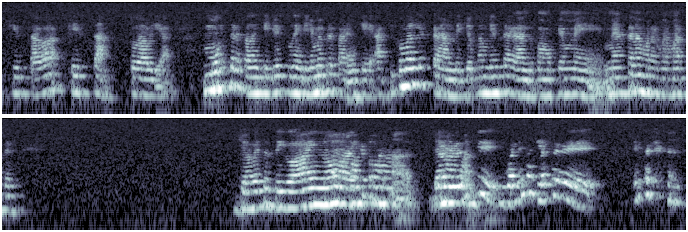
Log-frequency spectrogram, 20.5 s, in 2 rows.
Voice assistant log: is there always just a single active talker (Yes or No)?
No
